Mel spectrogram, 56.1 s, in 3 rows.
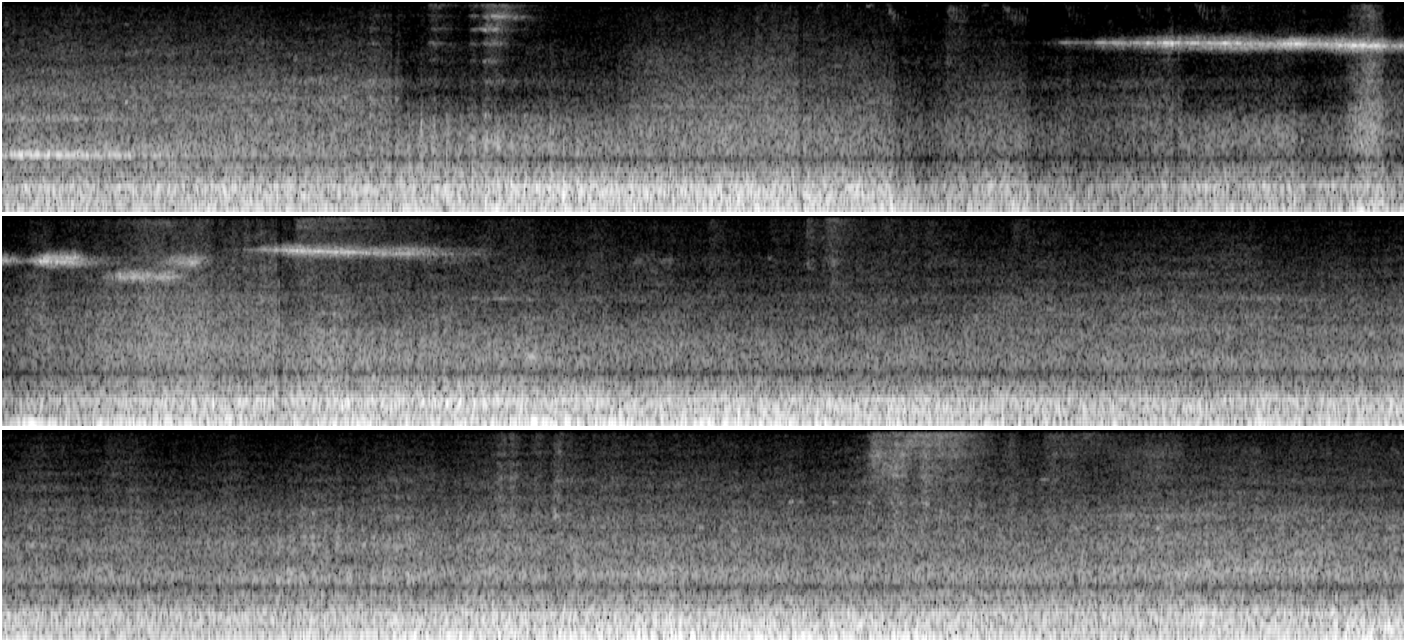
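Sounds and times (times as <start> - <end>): high-pitched wheel squeals: 12.7 - 25.1.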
